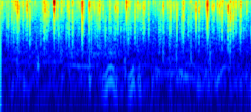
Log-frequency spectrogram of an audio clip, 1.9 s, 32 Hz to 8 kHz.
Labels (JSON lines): {"label": "biophony, cascading saw", "recorder": "SoundTrap 600 or HydroMoth"}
